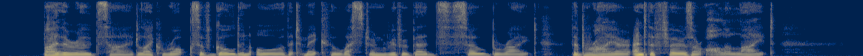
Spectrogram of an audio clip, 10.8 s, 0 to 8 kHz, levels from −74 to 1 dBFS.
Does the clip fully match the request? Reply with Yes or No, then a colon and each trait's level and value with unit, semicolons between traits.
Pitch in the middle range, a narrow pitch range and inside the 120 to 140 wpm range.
Yes: medium, 165 Hz; narrow, 1.6 semitones; slow, 135 wpm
